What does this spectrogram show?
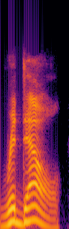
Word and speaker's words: Riddell: We say his name Riddell.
